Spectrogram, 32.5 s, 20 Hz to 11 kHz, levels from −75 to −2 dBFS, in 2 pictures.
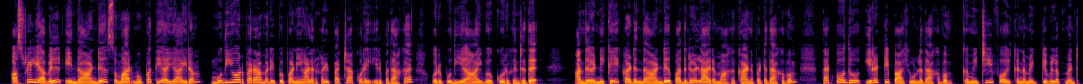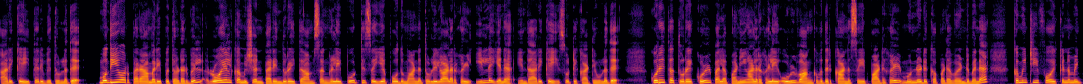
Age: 30-49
